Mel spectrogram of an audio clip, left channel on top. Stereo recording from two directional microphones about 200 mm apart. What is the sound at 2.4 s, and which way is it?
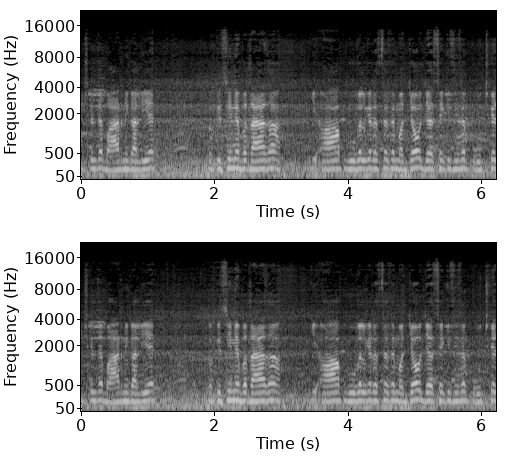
Speech, 15° left (ahead or behind).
